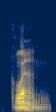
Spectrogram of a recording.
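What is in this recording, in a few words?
"glen", American English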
